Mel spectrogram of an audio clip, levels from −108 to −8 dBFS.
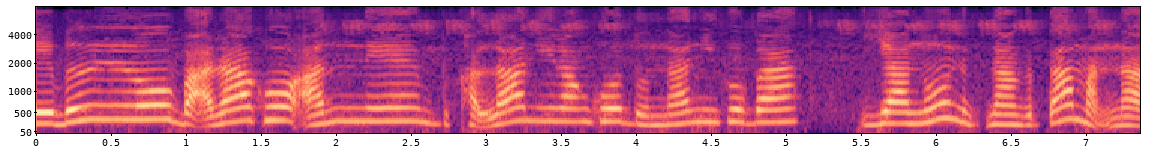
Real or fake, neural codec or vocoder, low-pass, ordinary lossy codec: real; none; 7.2 kHz; Opus, 16 kbps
